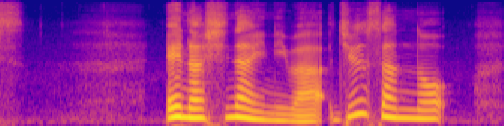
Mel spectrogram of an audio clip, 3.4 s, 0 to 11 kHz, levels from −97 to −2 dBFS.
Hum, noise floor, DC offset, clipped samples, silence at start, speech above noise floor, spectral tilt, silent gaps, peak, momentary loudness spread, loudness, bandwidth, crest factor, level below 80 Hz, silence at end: none; -52 dBFS; under 0.1%; under 0.1%; 0 s; 37 dB; -5.5 dB/octave; none; -2 dBFS; 9 LU; -16 LUFS; 10.5 kHz; 16 dB; -52 dBFS; 0.4 s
